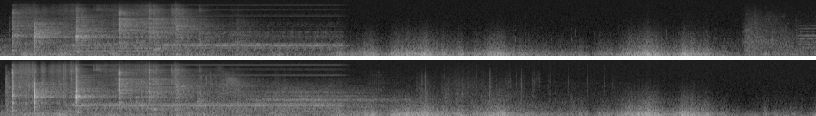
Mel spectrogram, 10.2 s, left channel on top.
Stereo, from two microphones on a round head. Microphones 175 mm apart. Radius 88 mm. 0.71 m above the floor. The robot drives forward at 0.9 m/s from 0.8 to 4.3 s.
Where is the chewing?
65° right (ahead or behind), 0.6 m; by 3.0 s 15° right (ahead or behind), 2.5 m.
